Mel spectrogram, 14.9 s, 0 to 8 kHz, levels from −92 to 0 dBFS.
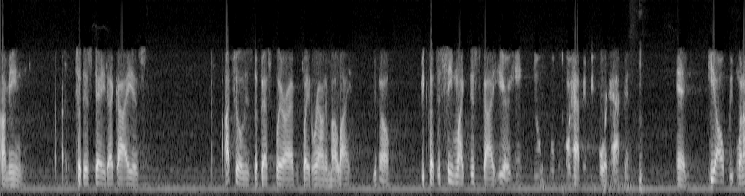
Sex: male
